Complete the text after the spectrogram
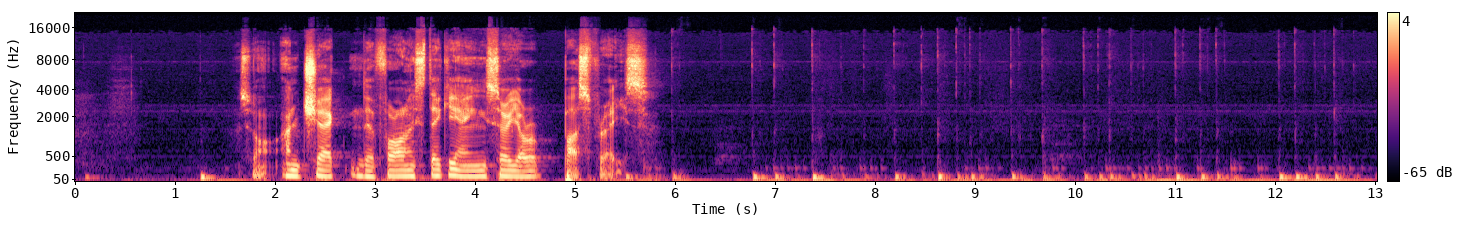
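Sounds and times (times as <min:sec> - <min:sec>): typing on keyboard: 0:06.8 - 0:12.9.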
